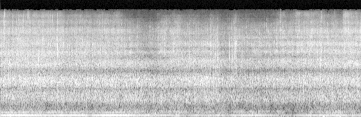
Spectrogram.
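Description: Food frying in a pan over a paraffin-wax buddy burner, a steady sizzle, with a faint low hum underneath.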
